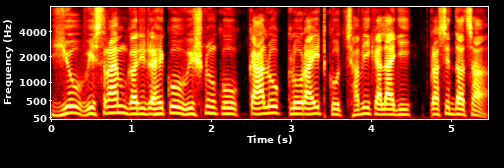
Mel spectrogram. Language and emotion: Nepali, neutral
